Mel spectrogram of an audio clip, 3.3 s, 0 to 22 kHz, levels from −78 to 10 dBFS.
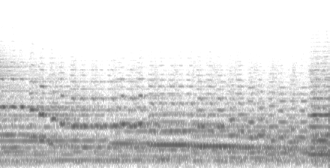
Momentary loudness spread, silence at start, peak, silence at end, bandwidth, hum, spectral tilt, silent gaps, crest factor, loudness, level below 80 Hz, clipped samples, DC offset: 4 LU; 0 s; -12 dBFS; 0 s; 11.5 kHz; none; -6 dB/octave; none; 16 dB; -29 LUFS; -62 dBFS; under 0.1%; under 0.1%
